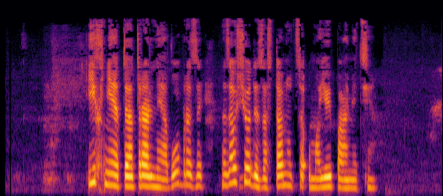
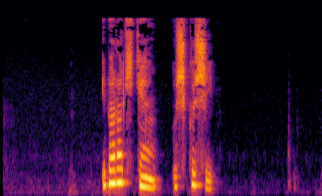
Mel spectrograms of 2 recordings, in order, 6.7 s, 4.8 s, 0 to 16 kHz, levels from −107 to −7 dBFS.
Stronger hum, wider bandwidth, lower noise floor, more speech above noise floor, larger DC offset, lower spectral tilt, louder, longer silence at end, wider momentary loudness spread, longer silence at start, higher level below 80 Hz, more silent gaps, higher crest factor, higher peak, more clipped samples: neither; about the same, 11.5 kHz vs 11.5 kHz; second, -70 dBFS vs -80 dBFS; second, 46 dB vs 61 dB; neither; about the same, -5 dB/octave vs -4 dB/octave; second, -24 LUFS vs -20 LUFS; second, 1.05 s vs 1.65 s; about the same, 14 LU vs 12 LU; second, 1.3 s vs 1.5 s; second, -76 dBFS vs -64 dBFS; neither; about the same, 20 dB vs 18 dB; about the same, -6 dBFS vs -4 dBFS; neither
